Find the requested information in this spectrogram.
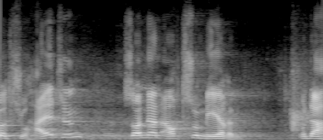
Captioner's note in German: Beifall bei der FDP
